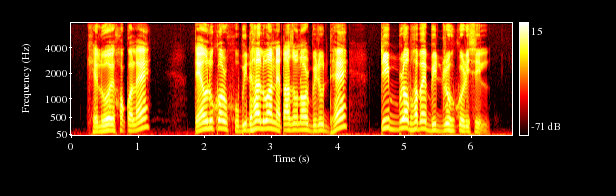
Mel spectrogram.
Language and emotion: Assamese, angry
